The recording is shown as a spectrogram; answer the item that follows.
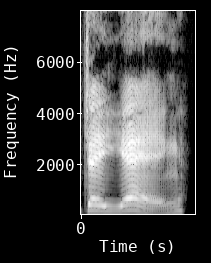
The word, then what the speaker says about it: Jagang: The two different pronunciations that we got on our comments were Jagang and Jayang, and I saw some, way farther pronunciations on, the actual page.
